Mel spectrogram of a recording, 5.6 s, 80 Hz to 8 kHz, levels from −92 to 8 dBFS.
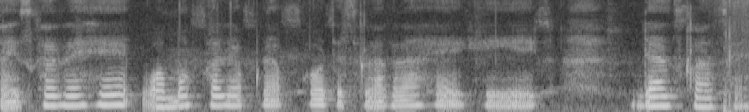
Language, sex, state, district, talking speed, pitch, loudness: Hindi, female, Uttar Pradesh, Jyotiba Phule Nagar, 150 wpm, 190 Hz, -16 LUFS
